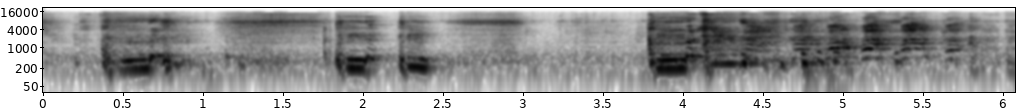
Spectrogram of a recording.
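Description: Children laughing hard in fits: two short bursts, then a longer run of laughter from about four seconds in.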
